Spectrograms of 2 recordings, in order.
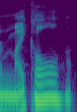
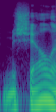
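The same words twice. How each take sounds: First: Michael said as MY-kul; English pronunciation. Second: Michel said as mee-SHELL; French-style pronunciation. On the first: Host offering another guess at the last name, Michael said MY-kul. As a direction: stress the first syllable of Michael, with a k sound. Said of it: "could go either way". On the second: Host guessing at a listener's last name, Michel said mee-SHELL. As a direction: stress the second syllable of Michel, with a sh sound. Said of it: "don't know how to pronounce your last name". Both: Shown as a demonstration.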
